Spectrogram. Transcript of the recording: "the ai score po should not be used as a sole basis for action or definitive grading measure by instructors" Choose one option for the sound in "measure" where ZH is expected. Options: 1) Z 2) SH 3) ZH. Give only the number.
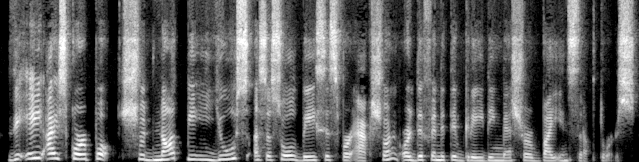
2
